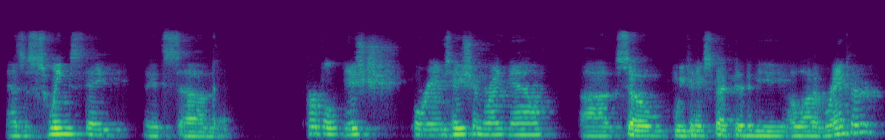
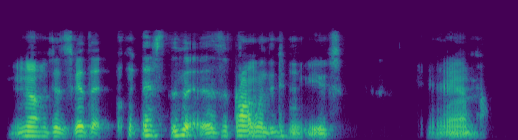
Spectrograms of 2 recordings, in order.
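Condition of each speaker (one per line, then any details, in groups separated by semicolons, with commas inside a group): No condition
Cerebral palsy, severe; wheelchair user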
